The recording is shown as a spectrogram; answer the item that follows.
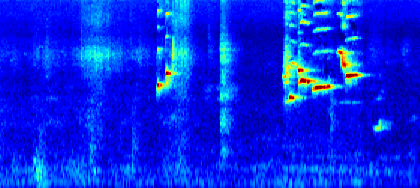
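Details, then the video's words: European goldfinch singing a tutor phrase for young goldfinches: scattered soft chips and rustles, a sharp chirp, then a loud tinkling, twittering run of bright whistled notes with a final lower note. "audio pará educar a los jilgueros sin errores |كيفية تعليم طيور الحسون نظيفة بدون عيوب"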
